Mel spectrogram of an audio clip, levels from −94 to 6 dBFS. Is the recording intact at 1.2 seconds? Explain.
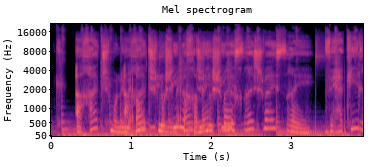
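No. A doubled audio track runs from 0.6 to 2.38 s, so 1.2 s falls inside it. A second full-band copy of the sound trails the original by roughly 0.7 s, around 5 dB quieter, most likely because the signal was captured again through a slower path. The copy carries no decay or room colouring, so it sounds like a flat, out-of-step repeat layered over the audio, and it cuts in and out abruptly at both ends.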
